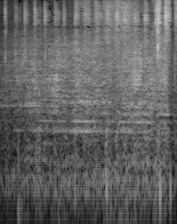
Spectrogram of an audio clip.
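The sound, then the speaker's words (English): A helicopter roars steadily, its broad engine noise pulsing with a fast rhythmic chop from the rotor blades throughout. “Again with these helicopters. I've got a helicopter.”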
